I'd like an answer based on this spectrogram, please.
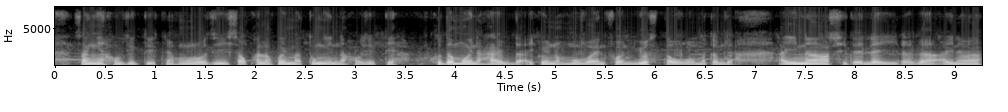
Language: Manipuri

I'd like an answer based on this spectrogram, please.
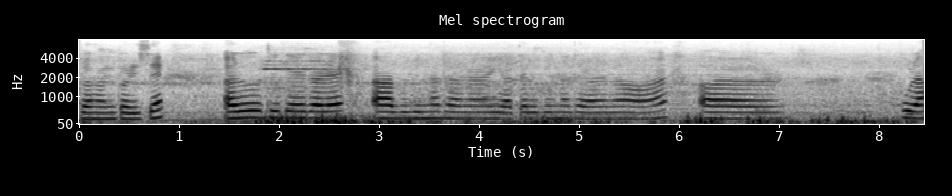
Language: Assamese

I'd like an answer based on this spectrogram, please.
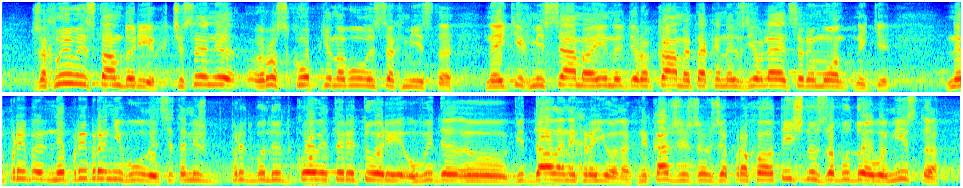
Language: Ukrainian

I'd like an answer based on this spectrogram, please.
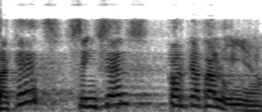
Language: Catalan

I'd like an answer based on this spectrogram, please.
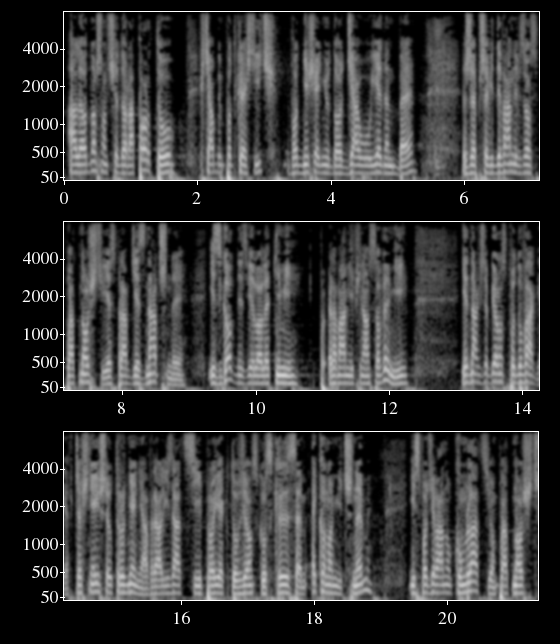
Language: Polish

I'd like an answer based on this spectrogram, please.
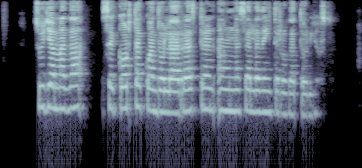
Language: Spanish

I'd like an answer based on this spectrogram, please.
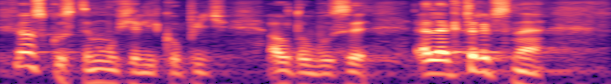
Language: Polish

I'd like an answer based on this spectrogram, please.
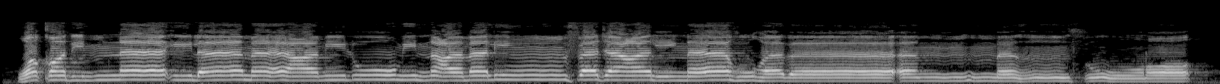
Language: Arabic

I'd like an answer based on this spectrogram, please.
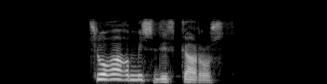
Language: Kabyle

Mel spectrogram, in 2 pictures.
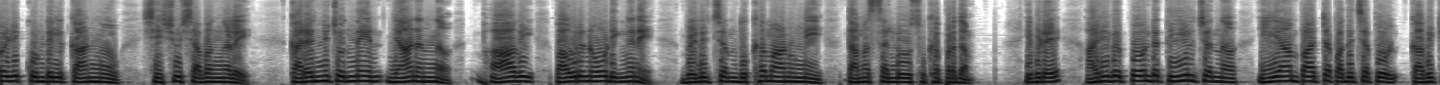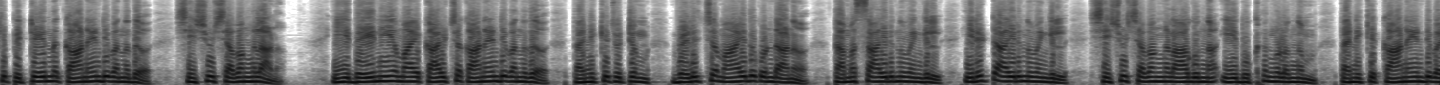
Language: Malayalam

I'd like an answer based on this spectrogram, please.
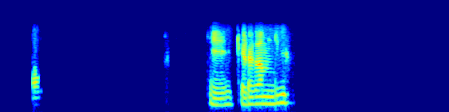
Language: Dogri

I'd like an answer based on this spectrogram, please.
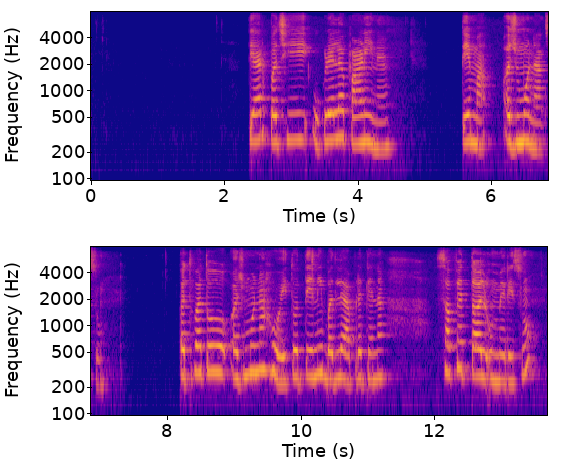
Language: Gujarati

